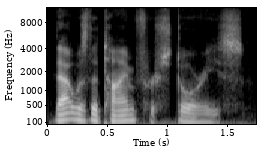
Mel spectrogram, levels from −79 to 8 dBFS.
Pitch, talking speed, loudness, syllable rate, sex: 105 Hz, 205 wpm, -20 LUFS, 4.6 syllables/s, male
